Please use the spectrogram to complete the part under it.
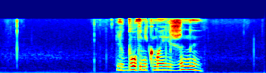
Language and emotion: Russian, angry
